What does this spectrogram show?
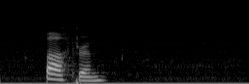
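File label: "bathroom" English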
